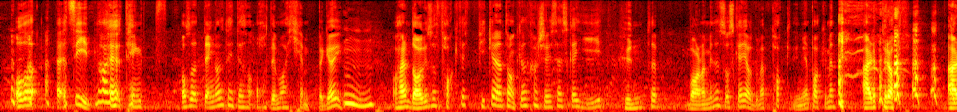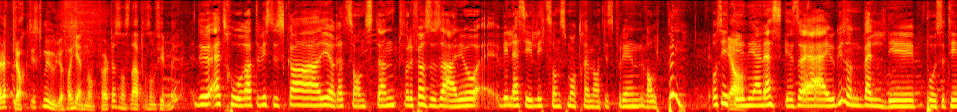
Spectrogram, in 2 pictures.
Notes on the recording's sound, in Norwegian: Live julespesial fra Acast sitt studio i "Jul i Vinterland" midt i Spikersuppa i Oslo.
